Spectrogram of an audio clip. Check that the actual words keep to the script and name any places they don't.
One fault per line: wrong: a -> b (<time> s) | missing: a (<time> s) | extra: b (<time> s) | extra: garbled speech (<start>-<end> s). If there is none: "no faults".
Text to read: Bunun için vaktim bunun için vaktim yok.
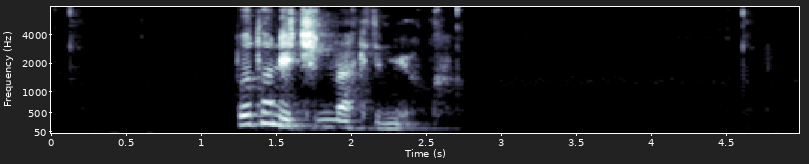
missing: bunun için vaktim (2.3 s)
